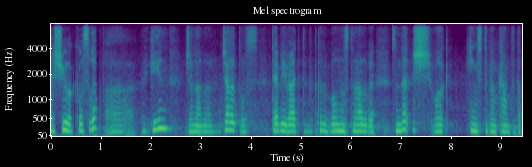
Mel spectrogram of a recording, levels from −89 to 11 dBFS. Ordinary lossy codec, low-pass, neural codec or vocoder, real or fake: none; 7.2 kHz; codec, 16 kHz in and 24 kHz out, 0.4 kbps, LongCat-Audio-Codec, two codebook decoder; fake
